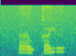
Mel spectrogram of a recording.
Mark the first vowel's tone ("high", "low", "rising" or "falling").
low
